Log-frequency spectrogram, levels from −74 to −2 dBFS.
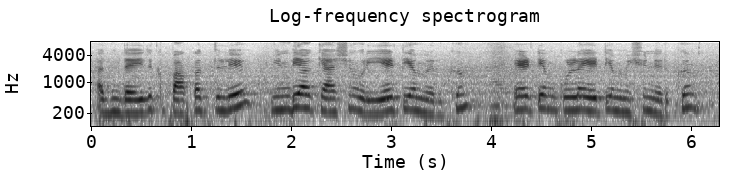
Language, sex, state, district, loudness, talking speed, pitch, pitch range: Tamil, female, Tamil Nadu, Namakkal, -17 LUFS, 105 wpm, 230 Hz, 210-245 Hz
